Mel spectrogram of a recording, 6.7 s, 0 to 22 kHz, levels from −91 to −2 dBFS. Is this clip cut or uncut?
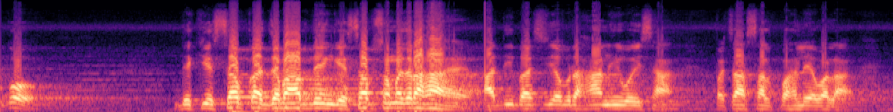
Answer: cut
